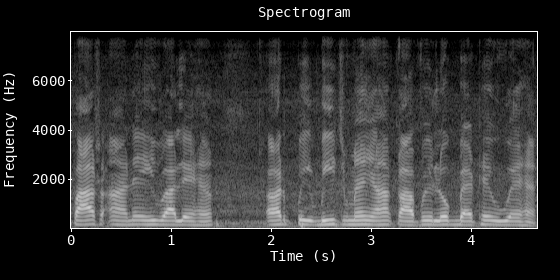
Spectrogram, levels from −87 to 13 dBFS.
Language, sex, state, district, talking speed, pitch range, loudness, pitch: Hindi, male, Madhya Pradesh, Katni, 180 wpm, 155-165 Hz, -16 LUFS, 160 Hz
